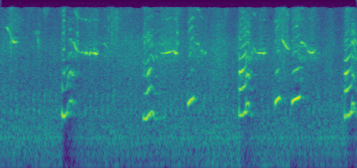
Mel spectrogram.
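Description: A female dog in a ute whimpers and gives short, high yips in a rapid string of bursts, fairly loud over a steady low background rumble.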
